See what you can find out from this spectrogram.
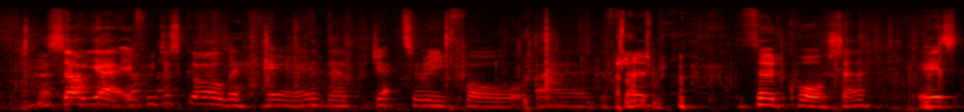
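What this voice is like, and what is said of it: Posh accent impression. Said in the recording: “You said quarter posh again. ... I was doing an impression.”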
